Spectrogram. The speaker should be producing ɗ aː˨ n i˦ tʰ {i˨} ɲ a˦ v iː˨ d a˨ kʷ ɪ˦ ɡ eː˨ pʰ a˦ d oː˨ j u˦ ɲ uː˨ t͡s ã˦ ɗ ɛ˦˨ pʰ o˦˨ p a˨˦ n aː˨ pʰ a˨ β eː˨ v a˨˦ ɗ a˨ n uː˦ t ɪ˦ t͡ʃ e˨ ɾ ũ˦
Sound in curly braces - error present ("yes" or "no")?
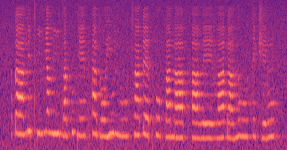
no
